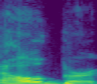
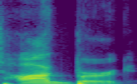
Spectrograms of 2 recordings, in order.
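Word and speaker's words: Högberg: But and by the way, apparently he wants it pronounced that way. Even he's Swedish. You would not think he'd want it pronounced that way, but apparently it's Marcus. It's not Hogberg. Apparently it's Hogberg. So like the hog, pig suey, that kind of hog.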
